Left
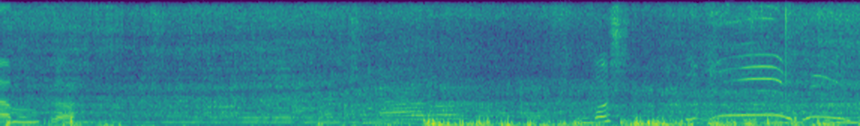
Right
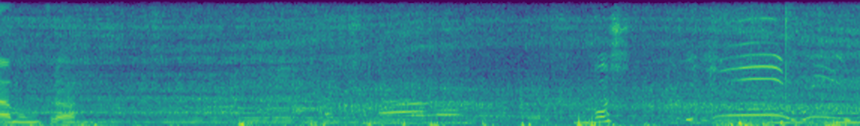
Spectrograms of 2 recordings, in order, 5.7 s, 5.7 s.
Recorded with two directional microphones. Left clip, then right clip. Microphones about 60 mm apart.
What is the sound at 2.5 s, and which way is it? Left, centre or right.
Vehicle, centre.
